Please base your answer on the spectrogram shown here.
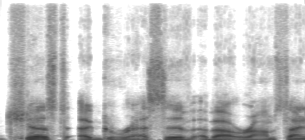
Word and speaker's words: Rammstein: Rammstein. Say it properly. Rammstein. You gotta roll that up. But in the back of your throat, though, not with your tongue.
